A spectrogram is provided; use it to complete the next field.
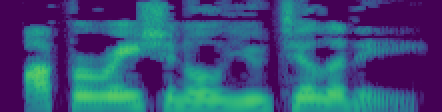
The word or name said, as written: OPERATIONAL UTILITY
